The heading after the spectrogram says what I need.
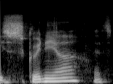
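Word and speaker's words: Škriniar: the other slacking player to consider might be scrinia that's how you pronounce it uh i mean he is basically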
